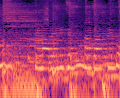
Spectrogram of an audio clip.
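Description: Live konpa band playing, with a male lead vocal singing over electric bass guitar and drum kit.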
